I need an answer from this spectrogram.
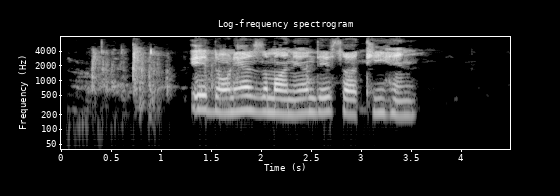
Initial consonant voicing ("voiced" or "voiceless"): voiced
